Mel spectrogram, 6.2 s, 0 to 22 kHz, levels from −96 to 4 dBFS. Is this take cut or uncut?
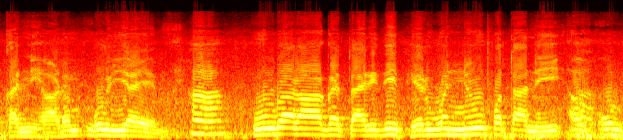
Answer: uncut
